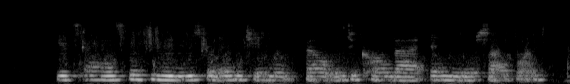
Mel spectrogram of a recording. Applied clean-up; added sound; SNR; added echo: neural separator model SepFormer DNS4.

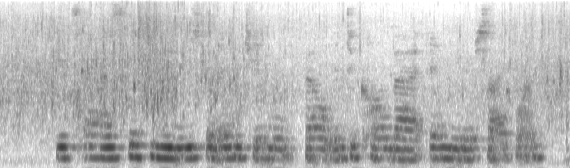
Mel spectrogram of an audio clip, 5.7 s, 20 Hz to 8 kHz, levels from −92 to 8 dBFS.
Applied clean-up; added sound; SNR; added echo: none; Waves, surf; 16 dB; reverberation time 0.2 s.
